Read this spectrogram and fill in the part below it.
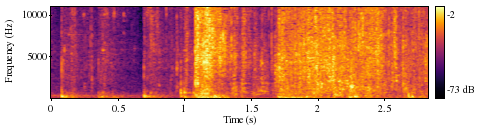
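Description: Wood crashes and splinters as a window is broken through.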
